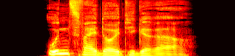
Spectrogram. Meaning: inflection of unzweideutig: 1. strong/mixed nominative masculine singular comparative degree 2. strong genitive/dative feminine singular comparative degree 3. strong genitive plural comparative degree
- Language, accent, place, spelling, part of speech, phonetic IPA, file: German, Germany, Berlin, unzweideutigerer, adjective, [ˈʊnt͡svaɪ̯ˌdɔɪ̯tɪɡəʁɐ], De-unzweideutigerer.ogg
